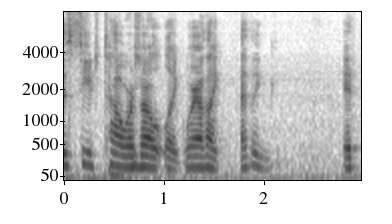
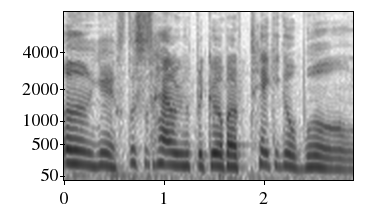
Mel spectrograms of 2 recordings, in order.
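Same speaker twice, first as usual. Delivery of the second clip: snobby, snooty put-on voice; 4 dB louder than usual. Explaining where a surprisingly good plan came from: mock-snobby inner voice. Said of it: "a snobby voice in the back of my mind".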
